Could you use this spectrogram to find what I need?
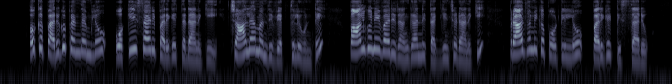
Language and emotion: Telugu, neutral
